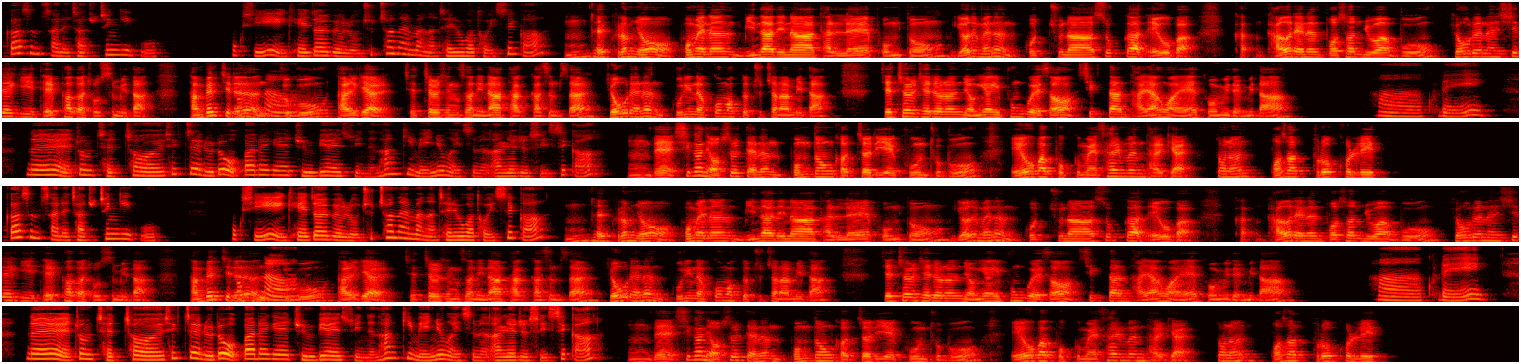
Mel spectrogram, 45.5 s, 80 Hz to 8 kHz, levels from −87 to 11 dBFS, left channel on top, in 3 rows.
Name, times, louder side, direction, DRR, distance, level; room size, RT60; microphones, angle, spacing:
voice 1, 0.0-1.6 2.3-5.4 17.7-18.2 28.9-36.3, right 4 dB, 80° right, 0.6 m, -34 dB
voice 2, 5.6-28.1 36.6-42.2 42.5-44.1, left 3 dB, 40° left, 0.9 m, -32 dB
7.4 x 5.9 x 2.8 m
head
